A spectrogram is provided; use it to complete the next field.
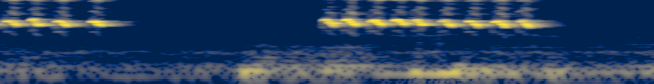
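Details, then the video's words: A Sooty-headed bulbul calling a rival, used to prompt other bulbuls to sing: a brief rapid chatter, a pause, then a longer burst of quick pulsed notes, over a faint low hum. "Suara Panggilan trucukan gacor Memanggil Lawan"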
